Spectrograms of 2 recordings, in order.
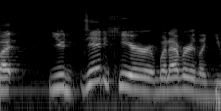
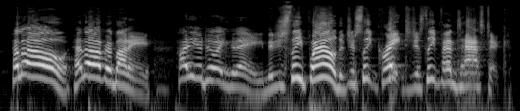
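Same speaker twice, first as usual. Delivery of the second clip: perky, bouncing, very loud, peppy voice; 8 semitones higher, 10 dB louder than usual. Voicing a character who walks over to greet everyone in the morning, peppy. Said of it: "you're a lot peppier this morning".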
